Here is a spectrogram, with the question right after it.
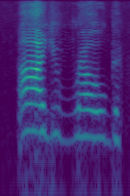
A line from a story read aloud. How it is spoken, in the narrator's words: cried Jones, highly delighted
